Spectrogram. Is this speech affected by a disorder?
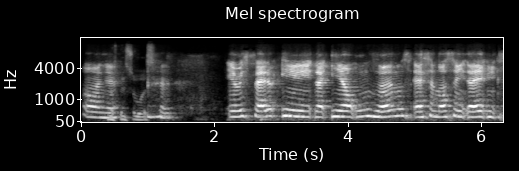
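Yes: cleft lip and palate; care at Bauru and Joinville Centrinhos, long speech therapy, home exercises; awaiting orthognathic surgery advancing maxilla, hypernasality to be corrected after, speech therapy to resume; residual hypernasality, nasal air escape likely to increase after surgery, voice still needs improvement.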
